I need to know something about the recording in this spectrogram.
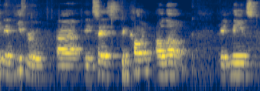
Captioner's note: speaking Hebrew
